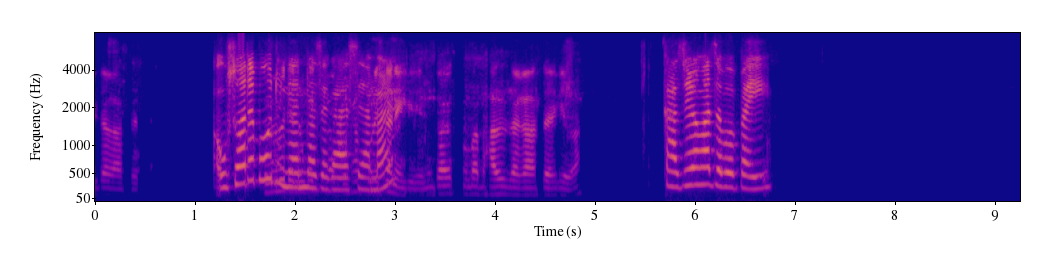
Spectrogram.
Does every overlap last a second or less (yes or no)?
no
